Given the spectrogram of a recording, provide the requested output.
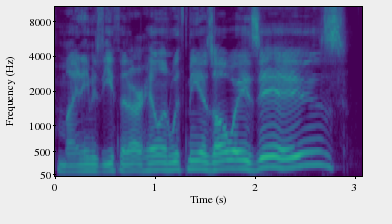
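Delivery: big punchy announcer opening; podcast show intro. Real, not acted. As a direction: belt out the greeting to the audience.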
